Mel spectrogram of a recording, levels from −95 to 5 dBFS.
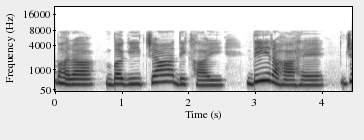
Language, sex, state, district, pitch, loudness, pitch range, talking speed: Hindi, female, Bihar, West Champaran, 235 Hz, -15 LUFS, 210-280 Hz, 95 wpm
